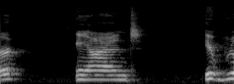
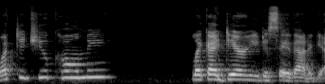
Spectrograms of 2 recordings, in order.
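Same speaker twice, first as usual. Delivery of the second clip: mock stoic, calm, unflinching steady tone. Retelling answering a girl who called a bad name: retelling a stoic dare. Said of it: "I sort of stood there quite stoically".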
